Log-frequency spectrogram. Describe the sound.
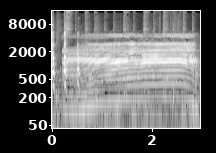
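A person imitates a cow with one long, loud moo, a low buzzy tone that holds steady for about three seconds and then drops away at the end, with no talking.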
